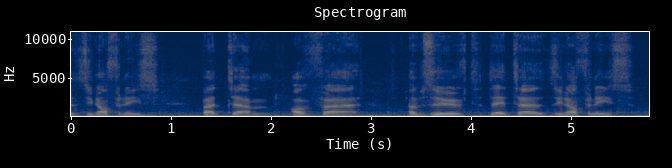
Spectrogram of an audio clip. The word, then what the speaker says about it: Xenophanes: I think it's pronounced Xenophanes, but I'm not actually sure. Yeah, Xenophanes.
